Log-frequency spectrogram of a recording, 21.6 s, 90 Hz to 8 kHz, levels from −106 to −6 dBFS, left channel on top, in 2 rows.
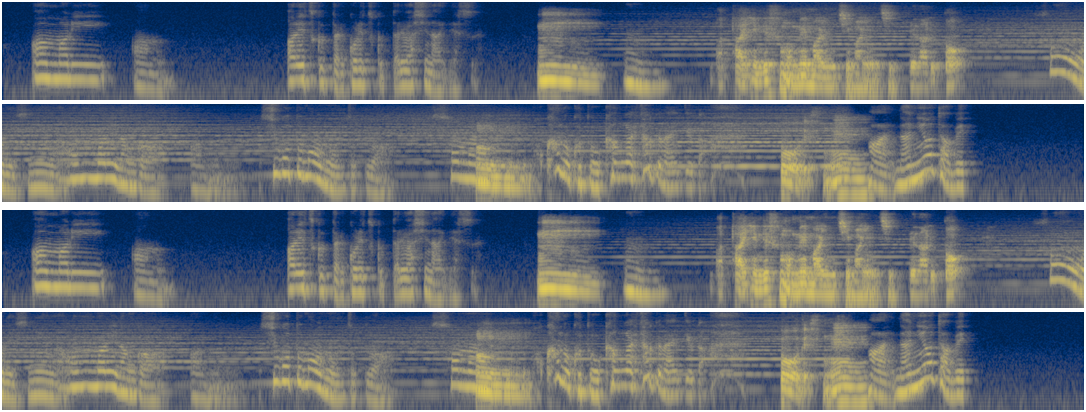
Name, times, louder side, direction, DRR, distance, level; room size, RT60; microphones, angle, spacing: voice 1, 0.3-1.7 2.9-4.8 6.2-6.7 10.4-14.7 15.1-15.8 16.1-18.3 19.5-20.4, right 1 dB, 10° right, 0.4 m, -34 dB
voice 2, 5.4-6.0 7.1-9.6 15.6-16.1 18.6-19.5, right 2 dB, 40° right, 0.9 m, -27 dB
sound 1, 5.9-19.3, left 1 dB, 90° left, 3.2 m, -45 dB
7.2 x 5.9 x 4.0 m
head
